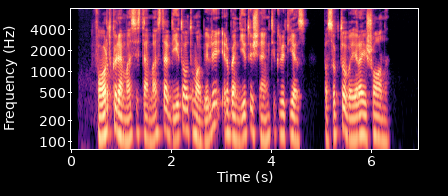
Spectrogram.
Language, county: Lithuanian, Telšiai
